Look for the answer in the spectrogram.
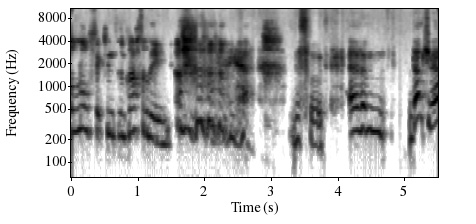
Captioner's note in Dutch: Lacht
